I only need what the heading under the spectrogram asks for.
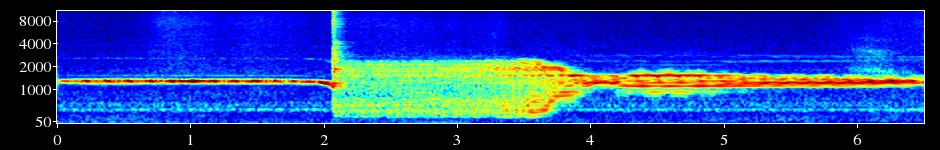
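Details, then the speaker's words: Homebuilt JFET (J310) Hartley oscillator VFO, extremely unstable; tapping its springy coil with a sharpie makes the steady beat tone jump in a noisy burst, then settle at a new pitch and waver, frequency drifting from coil vibration. "I'm gonna go up and I'm gonna just tap the coil of the Hartley oscillator with my sharpie because it's a spring"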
